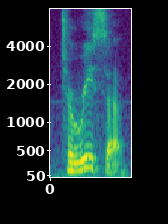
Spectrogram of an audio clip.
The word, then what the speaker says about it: Theresa: spelled with a th they are pronounced as if they were spelled with a normal T like that and these words are Thomas Thompson Theresa Thailand Thames like the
